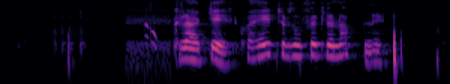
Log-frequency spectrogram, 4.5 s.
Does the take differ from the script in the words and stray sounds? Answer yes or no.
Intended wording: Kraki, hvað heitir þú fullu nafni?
yes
